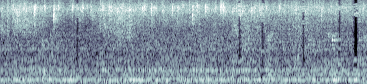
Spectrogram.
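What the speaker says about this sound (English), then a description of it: "So I just use cold water, and I just rinse it" Cold tap water runs steadily and loudly over raw beef being rinsed for a pot roast, a continuous close gush with no talk.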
